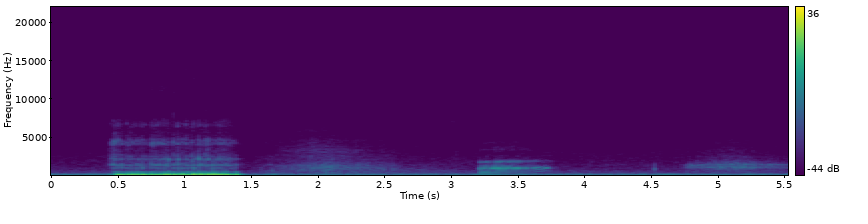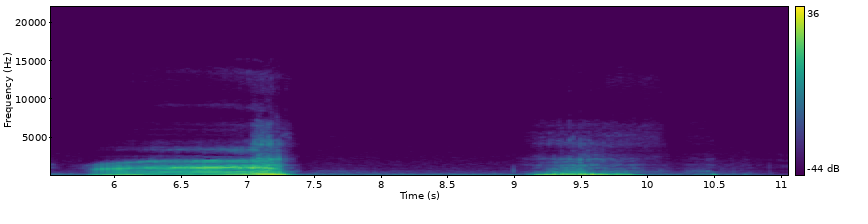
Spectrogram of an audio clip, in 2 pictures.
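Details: Loud, harsh snores with rattling, snorting breaths and a strained, groaning inward snore between quieter breathing, from a man recorded asleep at night by his wife; severe snoring.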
